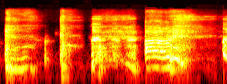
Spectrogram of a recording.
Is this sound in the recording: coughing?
yes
